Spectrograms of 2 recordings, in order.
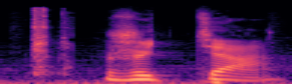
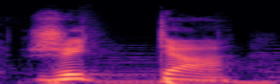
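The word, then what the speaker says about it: життя: Americans say Zhyttia or Zhyttia. Wrong. The correct way, Zhyttia. 3 things make this hard. Number 1, the zh sound. It's like the S in vision, but stronger.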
